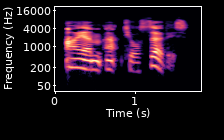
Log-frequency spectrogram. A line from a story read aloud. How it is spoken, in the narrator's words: he answered a little stiffly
